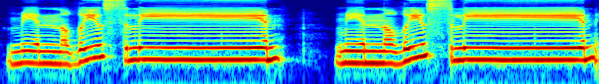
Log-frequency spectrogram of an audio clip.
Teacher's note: Nun sukun yang bertanda merah di depannya huruf ghin. Dibaca izhar atau jelas.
